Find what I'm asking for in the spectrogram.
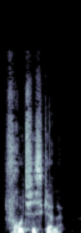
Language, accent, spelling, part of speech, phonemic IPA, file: French, France, fraude fiscale, noun, /fʁod fis.kal/, LL-Q150 (fra)-fraude fiscale.wav
- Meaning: tax evasion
